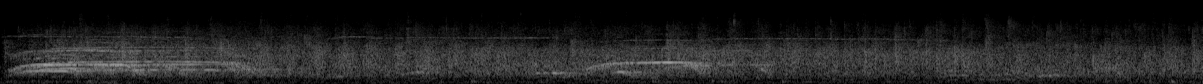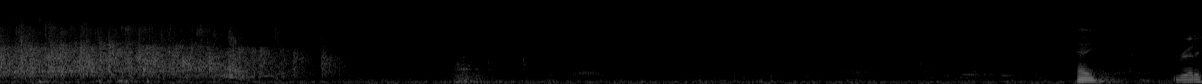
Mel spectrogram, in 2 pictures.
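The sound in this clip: Audience applause welcoming a guest onstage at a church service: dense, sustained clapping that holds loudly for about fifteen seconds, then thins out and dies away into quieter room noise with a few scattered sounds.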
